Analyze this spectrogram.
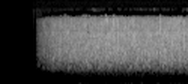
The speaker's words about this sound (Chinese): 红袋鼠。跑到一条小溪边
